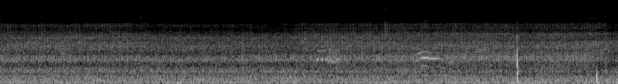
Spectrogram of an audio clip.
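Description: Steady outdoor rumble with no clear pitch, with two short clicks near the end.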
